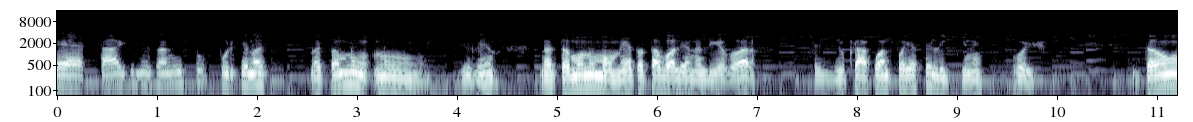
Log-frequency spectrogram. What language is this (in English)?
Portuguese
